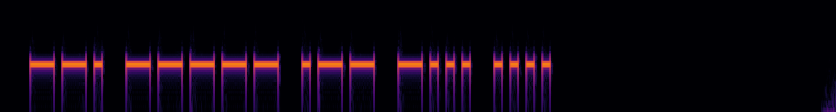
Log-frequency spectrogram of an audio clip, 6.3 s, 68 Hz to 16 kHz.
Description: Morse code, heard as a keyed tone, about 20 wpm, 700 Hz. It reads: G0WBH
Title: DXCC-100 Call Signs - 5 Characters - 20wpm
